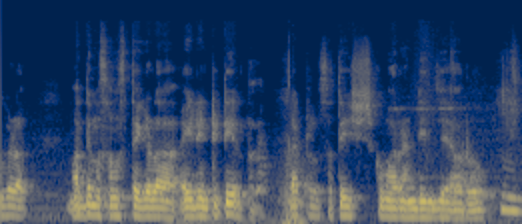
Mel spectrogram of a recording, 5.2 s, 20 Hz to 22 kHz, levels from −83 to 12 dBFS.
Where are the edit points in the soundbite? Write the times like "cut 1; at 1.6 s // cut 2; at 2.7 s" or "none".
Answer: cut 1; at 2.9 s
